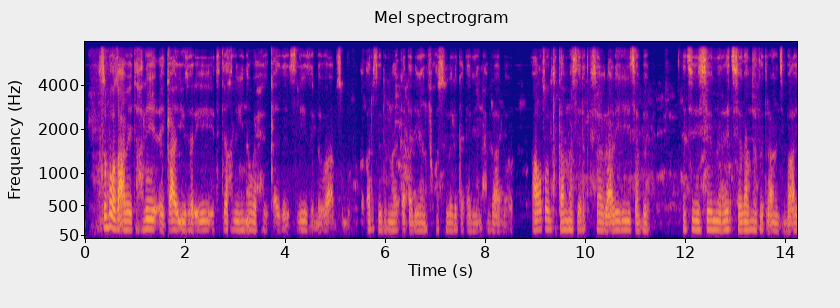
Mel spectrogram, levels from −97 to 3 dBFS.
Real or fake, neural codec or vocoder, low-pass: fake; vocoder, 22.05 kHz, 80 mel bands, HiFi-GAN; 7.2 kHz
